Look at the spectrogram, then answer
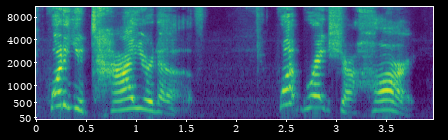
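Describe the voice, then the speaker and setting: In a raised, projected voice, a woman speaks at a fairly slow pace, her bright, sharp tone animated and marked by very wide pitch swings. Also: dry, close sound with no echo. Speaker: motivational teacher. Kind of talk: teaching session. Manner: animated, preachy.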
